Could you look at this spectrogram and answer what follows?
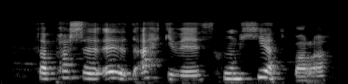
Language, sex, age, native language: Icelandic, female, 13, Icelandic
